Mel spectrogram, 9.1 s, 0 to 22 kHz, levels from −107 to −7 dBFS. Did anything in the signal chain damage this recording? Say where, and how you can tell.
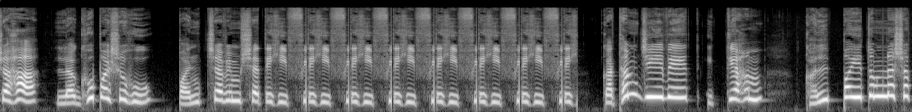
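Yes. From 3.05 s to 5.77 s, right after "लघुः पशुः पञ्चविंशतिः", the speech falls into a broken-record loop. A 0.43 s fragment repeats exactly six times, back to back, before "कथं जीवेत्" resumes, and whatever should have played in that span is lost. The likely stage is playback or stream buffering, where a stalled buffer keeps re-sending its last block. On a waveform, identical 0.43 s shapes tile back to back. On a spectrogram, one pattern repeats at a rigid period.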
